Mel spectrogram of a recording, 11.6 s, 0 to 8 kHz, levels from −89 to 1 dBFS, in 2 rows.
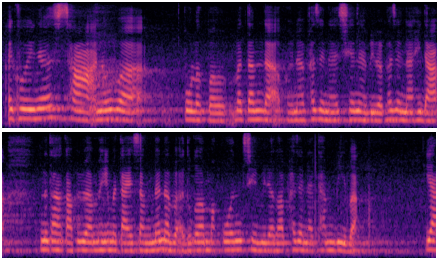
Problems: none marked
